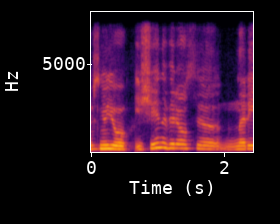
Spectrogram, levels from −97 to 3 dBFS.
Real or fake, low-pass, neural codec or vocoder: real; 7.2 kHz; none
